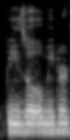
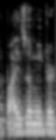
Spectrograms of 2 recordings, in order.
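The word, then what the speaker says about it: piezometer: तो ये हमारे पास पीजोमीटर ट्यूब या पाइजोमीटर ट्यूब, दोनों तरह से प्रोनाउंस होता है, ये हमारे पास पिटॉट ट्यूब लगी हुई है।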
